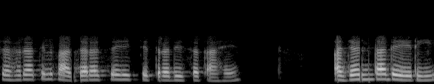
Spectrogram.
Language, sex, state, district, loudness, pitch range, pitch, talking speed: Marathi, female, Maharashtra, Pune, -25 LUFS, 195-225 Hz, 210 Hz, 125 wpm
